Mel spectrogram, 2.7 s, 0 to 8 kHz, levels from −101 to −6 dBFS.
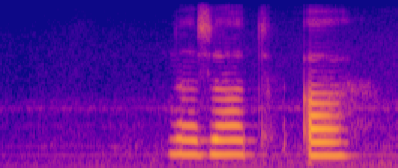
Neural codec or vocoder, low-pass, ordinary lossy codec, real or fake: none; 7.2 kHz; none; real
